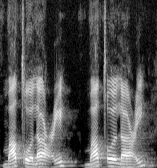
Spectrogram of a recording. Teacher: تو طا ساکن ہوگا تو یہ حروف قلقلہ ہے، تو اس کو جنبش کے ساتھ پڑھیں گے، آواز لوٹ کر آئے گی · میم کو طا کے ساتھ ملائیں گے تو اس کو جنبش کے ساتھ پڑھیں گے، لام اور عین کو جلدی پڑھیں گے، لام کے اوپر بھی زبر ہے اور عین کے نیچے زیر ہے، عین کی آواز کا آپ نے خیال رکھنا ہے، اس کو حمزہ کی آواز میں تبدیل نہیں کرنا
